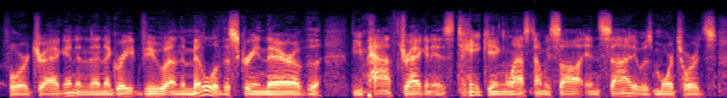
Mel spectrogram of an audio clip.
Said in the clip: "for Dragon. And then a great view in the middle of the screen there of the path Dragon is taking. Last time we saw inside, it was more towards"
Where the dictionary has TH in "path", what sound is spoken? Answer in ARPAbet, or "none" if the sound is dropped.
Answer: TH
